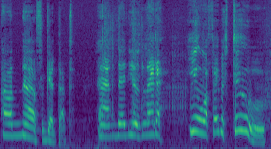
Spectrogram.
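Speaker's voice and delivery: high pony voice, slowing at the end; a filly remembering with awe; high cartoon pony, admiring; wistful young pony.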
